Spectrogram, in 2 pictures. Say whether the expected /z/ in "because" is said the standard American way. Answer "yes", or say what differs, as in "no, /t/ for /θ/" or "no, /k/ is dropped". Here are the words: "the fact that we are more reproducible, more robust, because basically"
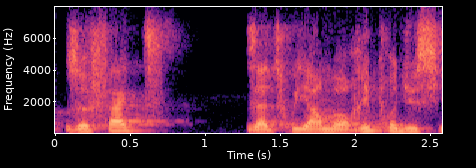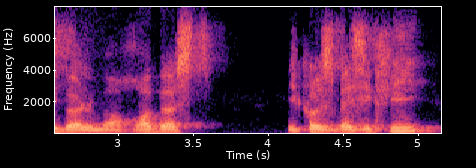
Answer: yes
